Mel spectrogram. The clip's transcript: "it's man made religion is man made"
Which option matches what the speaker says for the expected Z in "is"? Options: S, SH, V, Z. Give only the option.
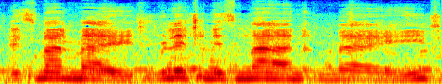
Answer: Z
